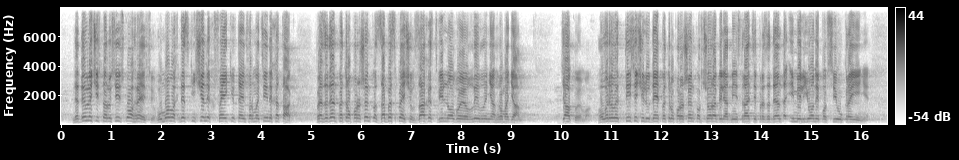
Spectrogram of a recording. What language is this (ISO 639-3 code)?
ukr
